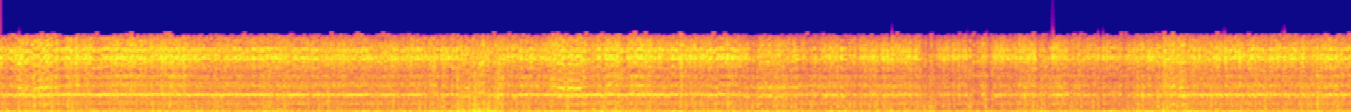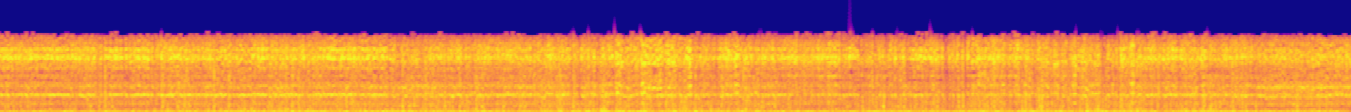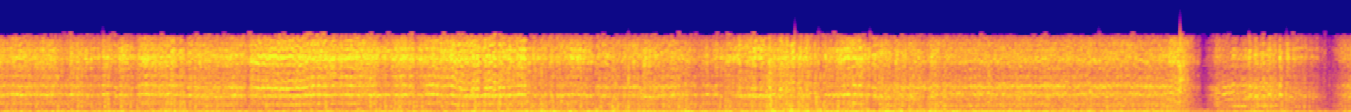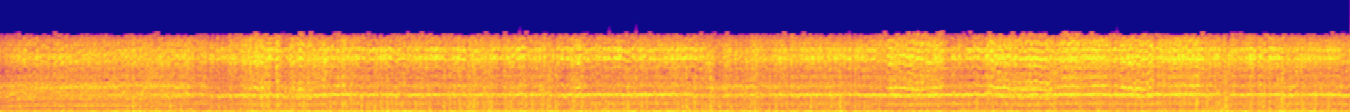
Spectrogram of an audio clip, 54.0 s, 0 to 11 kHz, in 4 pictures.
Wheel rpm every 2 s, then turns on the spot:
230, 230, 230, 230, 230, 230, 230, 230, 230, 230, 230, 230, 230, 230, 220, 230, 220, 220, 200, 130, 140, 210, 230, 230, 230, 220, 230.
none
